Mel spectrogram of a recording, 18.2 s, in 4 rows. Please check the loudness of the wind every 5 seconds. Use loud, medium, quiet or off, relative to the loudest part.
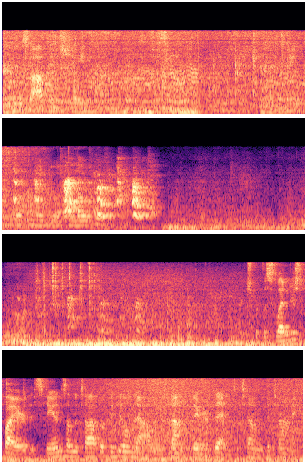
off, loud, loud, medium.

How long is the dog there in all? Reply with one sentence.
The dog can be heard for 4 seconds in total.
